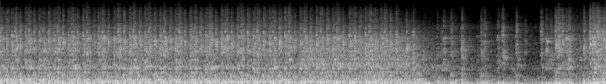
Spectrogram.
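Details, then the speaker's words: 1968 Ford F-100 V8 after tune-up: carburetor mixture adjusted, points adjusted and gapped, timing slightly adjusted, now starts better; loud raw fairly steady running with open exhaust, no muffler, no knocks or misses. "and then we adjusted the timing a little bit not much but that and now it starts a lot better so we're going to go take it for a test drive"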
